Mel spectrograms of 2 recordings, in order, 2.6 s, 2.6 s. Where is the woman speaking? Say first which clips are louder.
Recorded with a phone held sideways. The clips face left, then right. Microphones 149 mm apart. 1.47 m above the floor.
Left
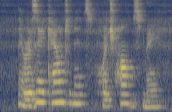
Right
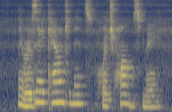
Right 1 dB; 35° right (ahead or behind), 0.8 m.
